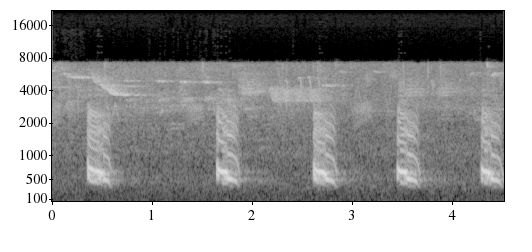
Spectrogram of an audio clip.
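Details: Yellow-billed Cuckoo giving its hoarse cooing song: five hollow notes, each about a quarter-second long, spaced roughly a second apart; faint high insect hiss behind.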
